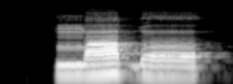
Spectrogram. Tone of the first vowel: rising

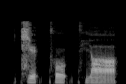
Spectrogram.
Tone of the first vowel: low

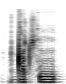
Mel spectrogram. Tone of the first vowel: low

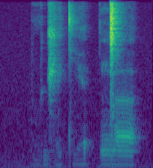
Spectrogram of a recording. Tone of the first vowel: low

